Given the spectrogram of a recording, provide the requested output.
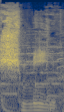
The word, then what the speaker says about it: Schmeeb: Junko has come in, and that is pronounced Schmeeb, right? There's no way you can pronounce anything other than that. Yeah, I'm pretty sure that's correct.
